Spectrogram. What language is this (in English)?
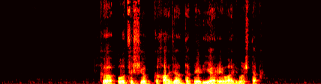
Ormuri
